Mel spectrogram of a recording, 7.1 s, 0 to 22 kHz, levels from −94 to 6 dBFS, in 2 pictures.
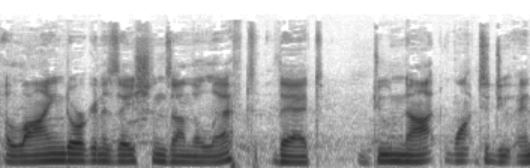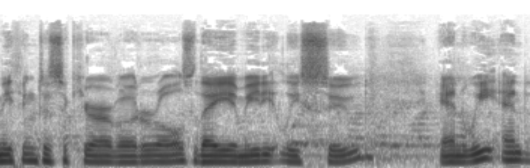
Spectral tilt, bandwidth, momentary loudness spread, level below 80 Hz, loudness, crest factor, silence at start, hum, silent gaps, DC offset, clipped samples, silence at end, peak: -5.5 dB/octave; 14 kHz; 9 LU; -48 dBFS; -18 LUFS; 16 dB; 0 s; none; none; under 0.1%; under 0.1%; 0 s; -2 dBFS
